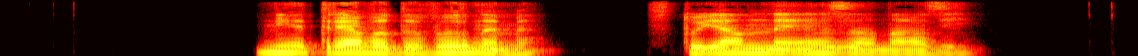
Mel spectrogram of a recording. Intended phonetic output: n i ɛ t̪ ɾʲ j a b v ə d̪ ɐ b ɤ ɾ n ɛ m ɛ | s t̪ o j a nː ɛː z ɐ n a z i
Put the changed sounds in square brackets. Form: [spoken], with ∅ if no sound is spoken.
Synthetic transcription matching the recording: n i ɛ t̪ ɾʲ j a b v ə d̪ ɐ [v] ɤ ɾ n ɛ m ɛ | s t̪ o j a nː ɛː z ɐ n a z i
